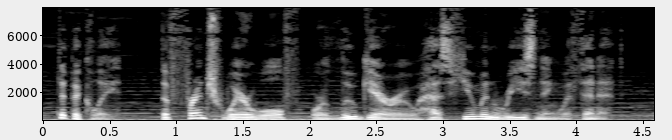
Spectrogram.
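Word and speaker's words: loup-garou: Does lugaru rhyme with rugaroo? pronounced lu g- a ru and r u g- a ru respectively. These words rhyme with each other because rugaroo is the variant of French lugeru.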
